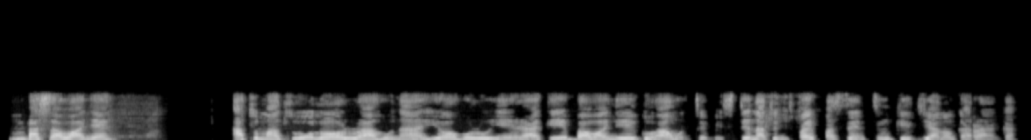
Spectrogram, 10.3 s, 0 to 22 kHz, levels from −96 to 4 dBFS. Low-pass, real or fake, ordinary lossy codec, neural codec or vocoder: 7.2 kHz; fake; none; vocoder, 44.1 kHz, 80 mel bands, Vocos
